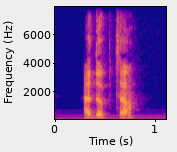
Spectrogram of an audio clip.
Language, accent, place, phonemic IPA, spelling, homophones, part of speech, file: French, France, Lyon, /a.dɔp.ta/, adopta, adoptas / adoptât, verb, LL-Q150 (fra)-adopta.wav
- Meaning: third-person singular past historic of adopter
